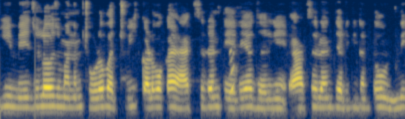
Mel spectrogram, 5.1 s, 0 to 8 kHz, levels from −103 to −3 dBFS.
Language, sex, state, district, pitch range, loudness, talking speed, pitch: Telugu, female, Andhra Pradesh, Krishna, 195-215 Hz, -18 LUFS, 165 wpm, 205 Hz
